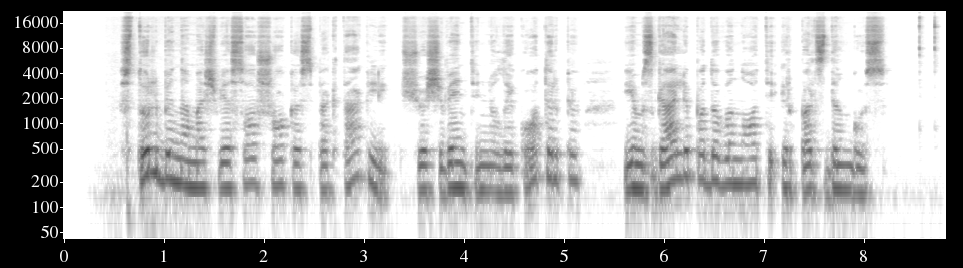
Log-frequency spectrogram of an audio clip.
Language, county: Lithuanian, Vilnius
